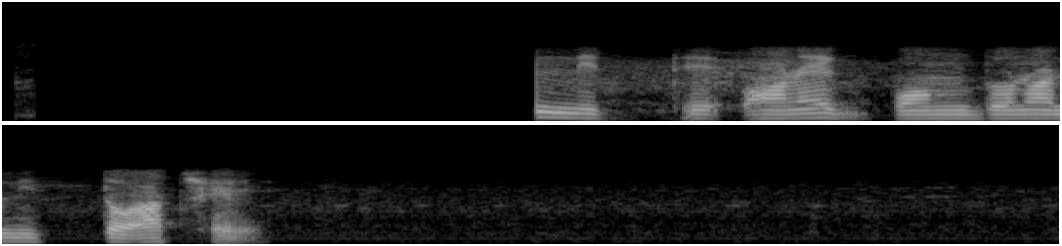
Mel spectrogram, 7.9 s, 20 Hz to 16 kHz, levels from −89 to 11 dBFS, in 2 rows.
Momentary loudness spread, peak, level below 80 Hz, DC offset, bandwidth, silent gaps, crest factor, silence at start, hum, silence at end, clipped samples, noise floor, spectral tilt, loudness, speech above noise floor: 12 LU; -8 dBFS; -74 dBFS; under 0.1%; 4.1 kHz; none; 24 dB; 2 s; none; 3 s; under 0.1%; -68 dBFS; -9.5 dB/octave; -28 LUFS; 41 dB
